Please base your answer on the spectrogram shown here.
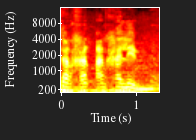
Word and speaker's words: San Angel: Well, it's San Angelin as I call it. But I think it's an Anhalin. But um if you say it properly, which we can't, which we should, but we can't.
